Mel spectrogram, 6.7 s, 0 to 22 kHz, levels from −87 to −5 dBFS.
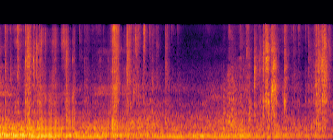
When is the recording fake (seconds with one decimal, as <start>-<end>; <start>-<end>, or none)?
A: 0.8-1.5; 2.1-2.6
